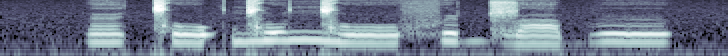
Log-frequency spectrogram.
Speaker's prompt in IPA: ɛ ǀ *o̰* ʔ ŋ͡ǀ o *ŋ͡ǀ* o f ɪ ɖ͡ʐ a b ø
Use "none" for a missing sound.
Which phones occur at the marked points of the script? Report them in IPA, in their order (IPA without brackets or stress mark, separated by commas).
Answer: o, ŋ͡ǀ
